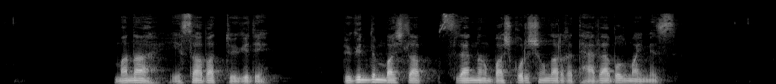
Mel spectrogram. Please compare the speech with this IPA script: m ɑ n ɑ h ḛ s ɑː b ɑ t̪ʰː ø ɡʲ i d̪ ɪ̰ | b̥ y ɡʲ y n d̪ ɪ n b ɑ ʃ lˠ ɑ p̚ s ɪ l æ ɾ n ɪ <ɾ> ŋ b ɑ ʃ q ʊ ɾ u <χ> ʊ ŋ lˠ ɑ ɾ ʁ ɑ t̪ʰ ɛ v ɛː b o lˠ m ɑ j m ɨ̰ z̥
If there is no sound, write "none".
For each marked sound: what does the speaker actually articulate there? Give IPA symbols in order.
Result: none, ʃ

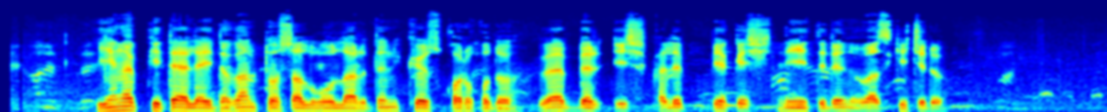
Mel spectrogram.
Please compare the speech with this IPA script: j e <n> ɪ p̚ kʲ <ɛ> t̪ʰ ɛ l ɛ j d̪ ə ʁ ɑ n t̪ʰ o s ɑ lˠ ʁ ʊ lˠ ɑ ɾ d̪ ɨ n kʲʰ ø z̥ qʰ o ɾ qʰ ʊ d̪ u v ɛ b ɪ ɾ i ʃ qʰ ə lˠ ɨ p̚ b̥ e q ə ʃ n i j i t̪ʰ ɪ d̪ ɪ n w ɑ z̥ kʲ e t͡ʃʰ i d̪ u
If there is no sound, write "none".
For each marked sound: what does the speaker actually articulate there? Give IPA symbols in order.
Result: ŋ, e

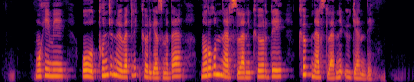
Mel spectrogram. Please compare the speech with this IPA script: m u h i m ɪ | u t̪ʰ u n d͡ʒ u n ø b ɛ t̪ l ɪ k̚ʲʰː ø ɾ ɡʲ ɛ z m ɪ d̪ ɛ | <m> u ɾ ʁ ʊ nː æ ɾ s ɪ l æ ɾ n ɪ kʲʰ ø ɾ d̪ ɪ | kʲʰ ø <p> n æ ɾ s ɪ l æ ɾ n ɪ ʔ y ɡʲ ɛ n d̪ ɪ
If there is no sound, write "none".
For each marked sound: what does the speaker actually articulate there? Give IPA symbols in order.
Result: n, p

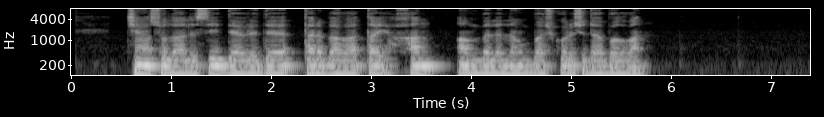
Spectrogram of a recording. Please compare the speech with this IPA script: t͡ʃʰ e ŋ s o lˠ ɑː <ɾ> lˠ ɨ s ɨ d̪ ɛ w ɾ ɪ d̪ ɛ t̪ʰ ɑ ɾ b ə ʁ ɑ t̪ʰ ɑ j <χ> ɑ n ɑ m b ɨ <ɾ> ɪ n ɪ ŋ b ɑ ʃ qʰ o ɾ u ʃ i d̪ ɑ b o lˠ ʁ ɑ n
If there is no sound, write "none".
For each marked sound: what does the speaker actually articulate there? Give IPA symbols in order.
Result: none, χ, l

